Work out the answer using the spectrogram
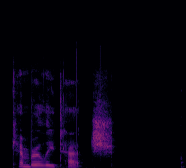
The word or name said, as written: Kimberly R. Tecce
